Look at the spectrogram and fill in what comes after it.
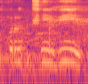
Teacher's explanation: థ పలకాలండి థ కాదు మహాప్రాణం ఉంది పృథివి అనాలి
